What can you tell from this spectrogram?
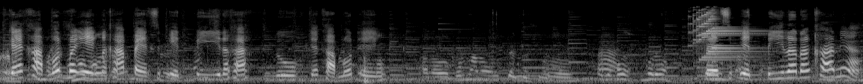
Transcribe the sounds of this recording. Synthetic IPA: kɛː˦˧˥kʰa˨˩p̚ɾo˦˥t̪̚maː˧ʔeː˧ŋna˦˥kʰa˦˥pɛː˨˩t̪̚si˨˩p̚ʔe˨˩t̪̚piː˧na˦˥kʰa˦˥ʔ | duː˧kɛː˧˥kʰa˨˩p̚ɾo˦˥t̪̚ʔeː˧ŋ˧˨˩ | ʔɯː˧˩ | pɛː˨˩t̪̚si˨˩p̚ʔe˨˩t̪̚piː˧lɛː˦˥naː˧˥˩ŋkʰaː˧˥˩nːi˥˩ɐ

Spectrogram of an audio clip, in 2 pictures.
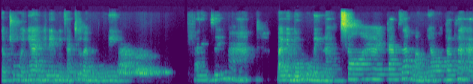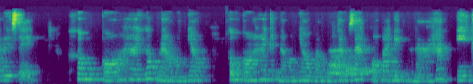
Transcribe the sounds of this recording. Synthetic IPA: t̪ə˨˩p̚t͡ɕʊ˧ŋ͡mhəː˨˦jɲaː˧˩˨ɲɔ˧˦ne˧nmï˨˩ŋza̰ː˧˥mt͡ɕɨ̰˧˥ɓaː˨˩m˨˩o˨˦nːi˨˩ | aː˧˩ni˧˨zḭ˧˨˥ŋmaː˨˩˨ | ɓaː˨˩jmɨ˨˩əjɓo˨˦nku˧˩əmï˨˩ŋ̟laː˨˩t͡ɕɔ˧ɦaː˧jk̪aː˧mzaː˦˥k̚ɓa˨˩wɲa˧wt̪aː˧mzaː˦˥k̚ʔaː˧ɓe˧sɛ̰˧˥ | xə˧wŋ͡mkɔ˨˦ɦaː˧jɣa˦˥wk͡p̚naː˨˩wva˨˩wɲa˧w | xə˧wŋ͡mkɔ˨˦ɦaː˧jk̪a˨ŋ̟naː˨˩vaː˨˩ŋ͡mɲa˧wvaː˨˩mo˨˩t̚k̪aː˧mzaː˦˥kːɔ˨˦vaː˧jɗḭ˧˨ŋ̟laː˨˩ɦaː˦˥t̚ʔi˧k

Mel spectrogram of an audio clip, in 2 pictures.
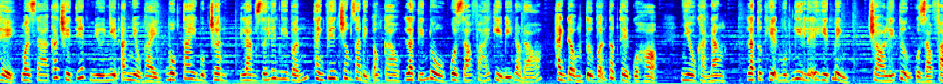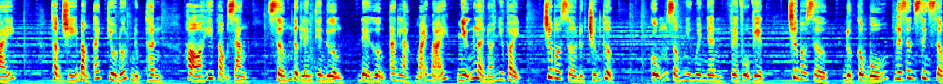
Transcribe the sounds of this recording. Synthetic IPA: t̪ʰe˧˩ŋwaː˨˩jzaː˧kaː˦˥k̚t͡ɕi˧t̪i˦˥ət̚ɲɨ˧ɲḭ˧˨ənʔa˧nɲi˨˩əwŋa˨˩jɓu˨˩ək̚t̪a˧jɓu˨˩ət̚t͡ɕə˧nlaː˨˩mzəː˨˦jle˧nŋi˧və˨˦nt̪ʰɛ˨˩jŋ̟vi˧ənt͡ɕɔ˧wŋ͡mzaː˧ɗï˨˩ŋ̟ʔə˧wŋ͡mkaː˧wlaː˨˩t̪i˨˦ənɗo̰˧˩ku˧˩əzaː˨˦wfaː˨˦jki˧˩ɓi˨˦naː˨˩wɗɔ˨˦ | ha˨˩jŋ̟ɗə̰˧˨wŋ͡mt̪ɨ̰˧˨və̰˧˥nt̪ə˨˩p̚t̪ʰe˧˩ku˧˩əɦɔ̰˧˨ | ɲi˨˩əwxaː˧˩na˧ŋ | laː˨˩t̪ʰɨ˨˩k̚hḭ˧˨ənmo˨˩t̚ŋi˧lḛ˧˥ɦi˨˦ənmï˨˩ŋ̟ | t͡ɕɔ˧li˨˦t̪ɨ˧˩əŋku˧˩əzaː˨˦wfaː˨˦jt̪ʰə̰˧˨mt͡ɕi˨˦ɓa˨˩ŋka˦˥jk̟̚t̪ʰi˧əwɗo˦˥t̚ɲʊ˨˩k͡p̚t̪ʰə˧n | hɔ̰˧˨ɦi˧vɔ̰˧˨wŋ͡mza˨˩ŋ | səː˨˦mɗɨ˨˩ək̚le˧nt̪ʰi˧ənɗɨ˨˩əŋ | ɗe˧˩ɦɨ˨˩əŋʔaː˧nlaː˨˩k̚ma̰ː˧˥jma̰ː˧˥jɲɨ̰˧˥ŋləː˨˩jnɔ˨˦jɲɨ˧və̰˧˨j | t͡ɕɨ˧əɓaː˧wzəː˨˩ɗɨ˨˩ək̚t͡ɕɨ˨˦ŋt̪ʰɨ˨˩k̚ | kʊ̰˧˥ŋ͡mzə˨˦wŋ͡mɲɨ˧ŋwi˧ənɲə˧nve˨˩vṵ˧˨vi˨˩ək̚t͡ɕɨ˧əɓaː˧wzəː˨˩ | ɗɨ˨˩əkːə˧wŋ͡mɓo˨˦ŋɨ˨˩əjzə˧nsï˧ŋ̟sə˨˦ŋ͡m

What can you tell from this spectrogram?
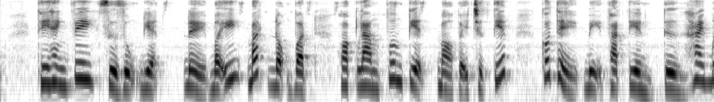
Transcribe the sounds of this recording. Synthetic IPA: t̪ʰi˨˩ɦa˨˩jŋ̟vi˧sɨ˧˩zʊ̰˧˨ŋ͡mɗḭ˧˨ən | ɗe˧˩ɓə̰˧˥jɓa˦˥t̚ɗə̰˧˨wŋ͡mvə˨˩t̚ | hwa˨˩k̚laː˨˩mfɨ˧əŋt̪ḭ˧˨ənɓaː˧˩wvḛ˧˨t͡ɕɨ˨˩k̚t̪i˦˥əp̚kɔ˨˦t̪ʰe˧˩ɓḭ˧˨faː˦˥t̚t̪i˨˩ənt̪ɨ˨˩ɦaː˧j

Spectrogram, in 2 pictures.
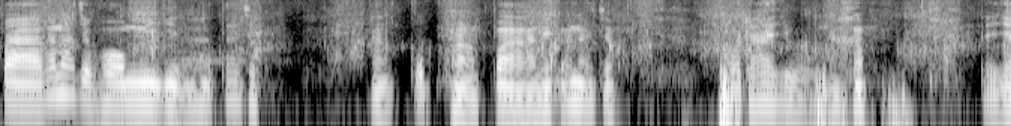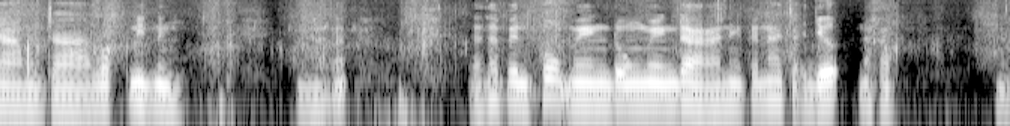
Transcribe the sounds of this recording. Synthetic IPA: paː˨˩kɔː˧˥naː˧˩˨t͡ɕa˧˨pʰɔː˧miː˧˥juː˨˩na˧kʰa˧˥t̪ʰaː˧˥˨t͡ɕa˧˩ | haː˨˦ko˨˩p̚haː˨˦paː˨˩niː˧˨kɔː˧˩naː˧˥˩t͡ɕa˧˩˨ | pʰɔː˧da˧˥˨jːuː˨˩na˧˥kʰa˧p̚t̪ɛ̰ː˨˧˨jaː˧˩ma˧˥˨nt͡ɕa˧lo˧˥k̚ni˧˩t̪̚nɯ˨˧ŋ˧ | na˧˩a˧˩t̪ɛː˨˧t̪ʰaː˥˩pe˨npʰoː˧˥˨k̚mɛː˧ŋdo˧ŋmɛː˧ŋdaː˧˩niː˧˨kɔː˧˩naː˧˥˩t͡ɕa˨˧˨ʔjɤ˦˧˥ʔna˧˥kʰa˧p̚ | na˧

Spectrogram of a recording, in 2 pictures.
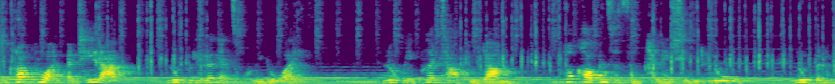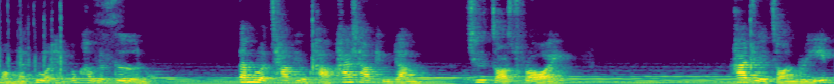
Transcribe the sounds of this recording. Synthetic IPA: t̪ʰɯ˨˦ŋkʰɾɔː˥˩p̚kʰɾu˧ʔa˧npe˧nt̪ʰiː˥˩ɾa˦˥k̚ | luː˥˩k̚miː˧ɾɯ˥˩əŋjaː˨˩ŋt͡ɕa˨˩kʰu˧jdu˥˩əj | luː˥˩k̚miː˧pʰɯ˥˩ənt͡ɕʰaː˧wpʰi˩˦wda˧m | pʰu˥˩əkʰːa˦˥wpe˧nsu˨˩ənsa˩˦mkʰa˧nːa˧jt͡ɕʰiː˧wi˦˥t̪̚luː˥˩k̚ | luː˥˩k̚pe˧nkʰu˨˩˦ŋlɛ˦˥k̪lu˧ət̪ha˧˥˩pʰu˥˩əkʰːa˦˥wɾa˦˥kːɤː˧n | t̪a˧mɾu˨˩ət̪̚t͡ɕʰaː˧wpʰi˨˩˦wkʰaː˨˩˦wkʰaː˥˩t͡ɕʰaː˧wpʰi˨˩˦wda˧m | t͡ɕʰɯː˥˩t͡ɕɔː˦˥s̚fɾɔː˧j | kʰaː˥˩do˧˩t͡ɕɔː˧nɾiː˦˥t̪̚

